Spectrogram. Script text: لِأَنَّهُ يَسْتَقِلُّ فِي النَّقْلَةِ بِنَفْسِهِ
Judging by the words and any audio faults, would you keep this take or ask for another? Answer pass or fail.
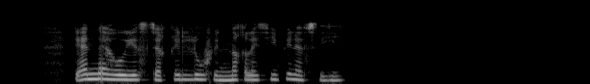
pass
